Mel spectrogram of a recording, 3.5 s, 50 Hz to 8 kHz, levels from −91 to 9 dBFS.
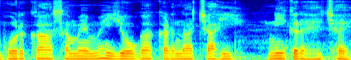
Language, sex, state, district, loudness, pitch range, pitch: Maithili, male, Bihar, Saharsa, -18 LUFS, 125-135 Hz, 130 Hz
